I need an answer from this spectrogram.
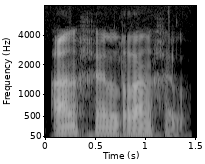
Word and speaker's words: Rangel: This is how you pronounce his name. Angel Rangel. But no, I said this. Angel Wrangle.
